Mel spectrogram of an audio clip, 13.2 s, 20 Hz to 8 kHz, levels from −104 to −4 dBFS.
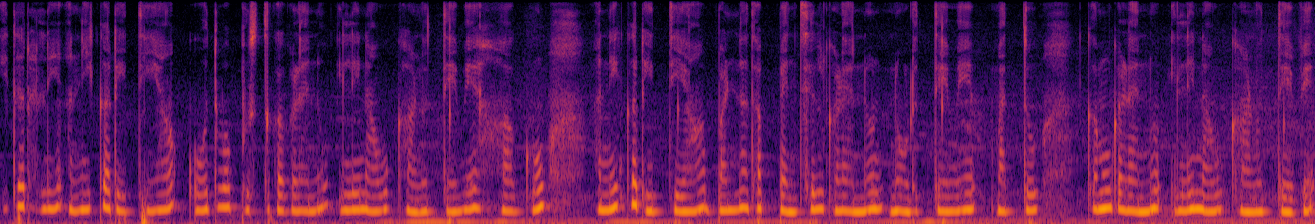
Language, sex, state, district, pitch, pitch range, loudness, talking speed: Kannada, female, Karnataka, Bellary, 210 Hz, 195-225 Hz, -37 LUFS, 80 wpm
